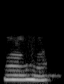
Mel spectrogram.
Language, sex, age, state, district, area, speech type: Sindhi, female, 30-45, Uttar Pradesh, Lucknow, urban, conversation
